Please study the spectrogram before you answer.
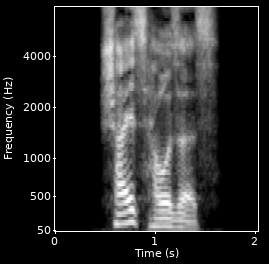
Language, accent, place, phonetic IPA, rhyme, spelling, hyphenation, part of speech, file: German, Germany, Berlin, [ˈʃaɪ̯sˌhaʊ̯zəs], -aɪ̯shaʊ̯zəs, Scheißhauses, Scheiß‧hau‧ses, noun, De-Scheißhauses.ogg
- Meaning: genitive singular of Scheißhaus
